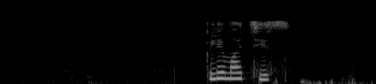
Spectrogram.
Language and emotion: Russian, neutral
